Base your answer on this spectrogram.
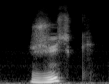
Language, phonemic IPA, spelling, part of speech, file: French, /ʒysk/, jusque, preposition, Fr-jusque.ogg
- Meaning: until, up to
